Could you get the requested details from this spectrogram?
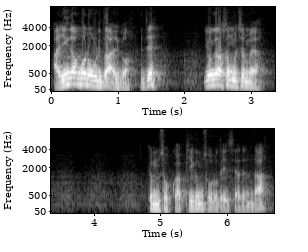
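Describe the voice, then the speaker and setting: A man's voice: lowish voice, lively intonation, brisk, dark tone, dull audio. Blunt, slangy male science teacher. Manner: blunt, slangy, asks students questions constantly. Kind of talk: classroom lecture.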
